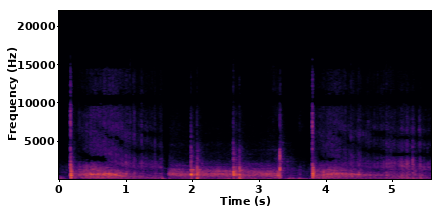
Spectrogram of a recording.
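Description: Skateboard landing off a curb with a sharp clack just after the start, then its wheels rolling over rough asphalt, with several more sharp clacks along the way.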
